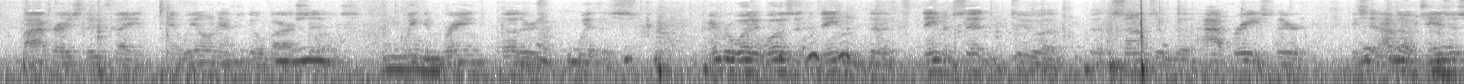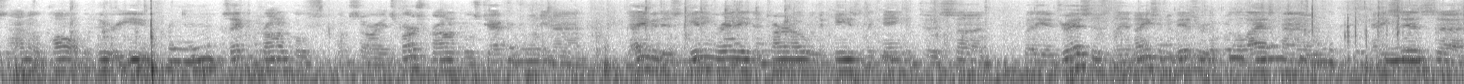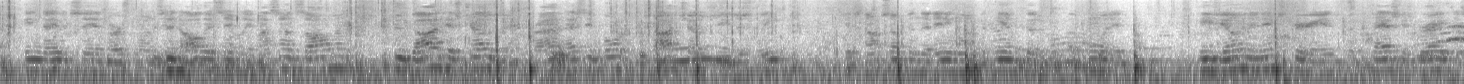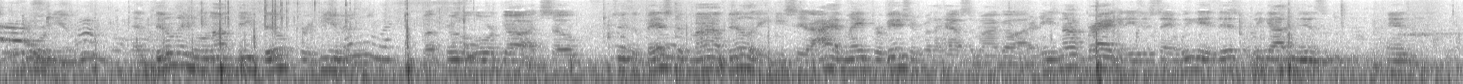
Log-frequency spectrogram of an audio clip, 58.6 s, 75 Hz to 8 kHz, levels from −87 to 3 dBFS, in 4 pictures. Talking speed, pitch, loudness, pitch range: 185 wpm, 130 Hz, -34 LUFS, 115-150 Hz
